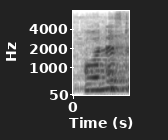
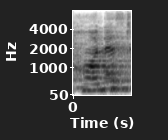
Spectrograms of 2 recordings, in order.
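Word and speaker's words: honest: ऑनेस्ट बोलते हैं, हॉनेस्ट नहीं बोलते हैं.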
